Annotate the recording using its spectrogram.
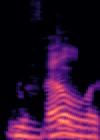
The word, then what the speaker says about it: Velle: So it's spelled V E L L E, but I have I, I get the impression they want you to pronounce it Vella.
